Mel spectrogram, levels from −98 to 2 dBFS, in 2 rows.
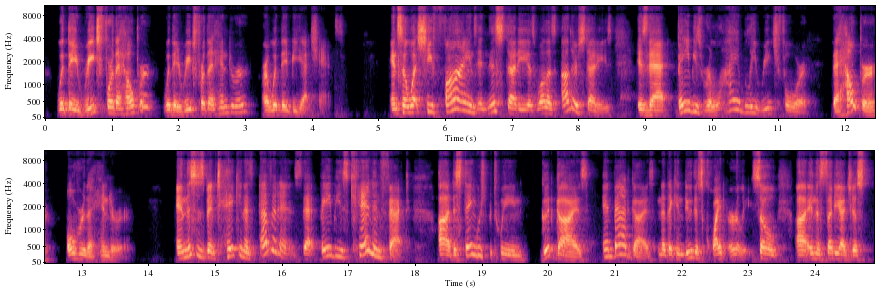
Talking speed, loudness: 185 wpm, -19 LUFS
